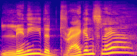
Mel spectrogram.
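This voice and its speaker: A man's voice: high voice, wildly swooping pitch, takes it slowly, fairly bright tone, exaggerated voice. A man playing a naive, eager and pedantic bookish sidekick in a comic play performed on stage. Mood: puzzled. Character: naive, starstruck, pedantic male sidekick with a book. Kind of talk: comic stage acting before a live audience. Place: theatre stage, live performance.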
